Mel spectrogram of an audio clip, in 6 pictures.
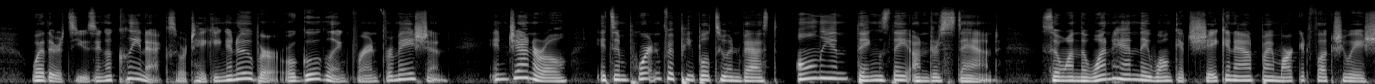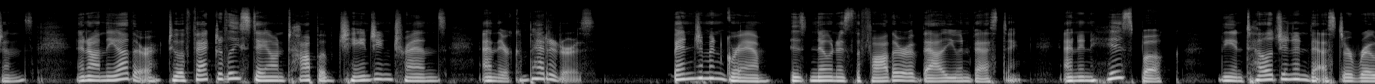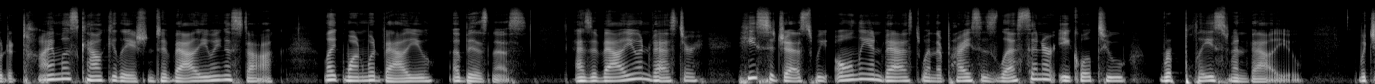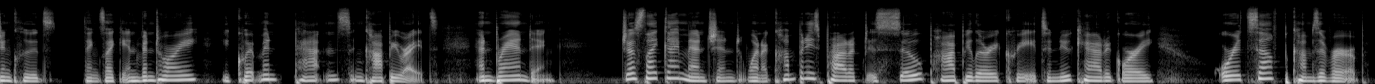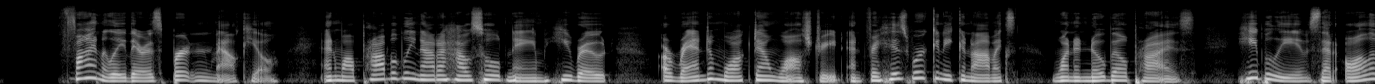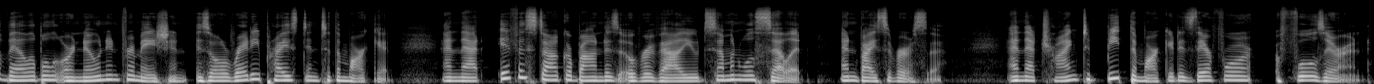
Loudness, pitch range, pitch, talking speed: -20 LUFS, 160-205 Hz, 180 Hz, 150 wpm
